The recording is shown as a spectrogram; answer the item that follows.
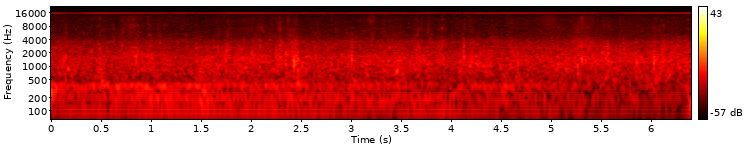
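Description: Low, steady hum of a boat motor, growing fainter in the second half, over a constant wash of water and wind noise.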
